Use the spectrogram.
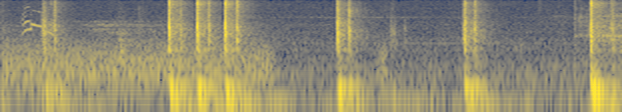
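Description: Computer keyboard typing in short clustered bursts of close clicking keystrokes separated by pauses, with no voices.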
